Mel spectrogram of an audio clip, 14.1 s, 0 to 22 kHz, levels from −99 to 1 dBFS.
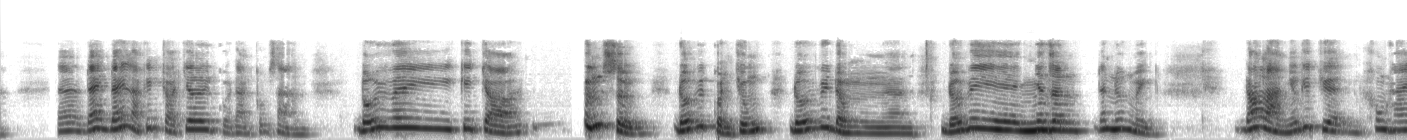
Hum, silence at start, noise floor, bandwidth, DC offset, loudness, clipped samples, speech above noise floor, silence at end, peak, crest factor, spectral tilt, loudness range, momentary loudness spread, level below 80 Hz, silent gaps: none; 0 s; -63 dBFS; 7.8 kHz; under 0.1%; -22 LUFS; under 0.1%; 42 dB; 0 s; -6 dBFS; 16 dB; -5 dB/octave; 5 LU; 16 LU; -66 dBFS; none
